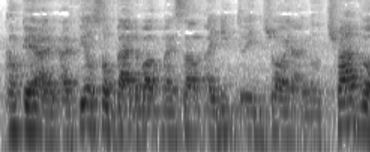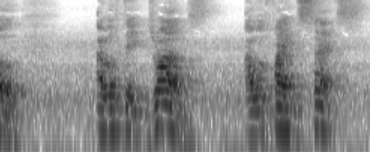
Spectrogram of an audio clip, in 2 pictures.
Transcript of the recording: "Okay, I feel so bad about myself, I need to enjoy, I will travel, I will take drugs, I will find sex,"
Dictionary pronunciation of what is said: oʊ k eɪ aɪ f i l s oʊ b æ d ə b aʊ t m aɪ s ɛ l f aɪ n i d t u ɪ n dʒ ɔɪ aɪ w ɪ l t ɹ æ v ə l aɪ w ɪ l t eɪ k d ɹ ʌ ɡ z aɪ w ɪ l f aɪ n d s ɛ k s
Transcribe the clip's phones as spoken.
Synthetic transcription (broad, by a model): oʊ k eɪ aɪ f i l s oʊ b æ d ə b aʊ t m aɪ s ɛ l f aɪ n i d t u ɪ n dʒ ɔɪ aɪ w ɪ l t ɹ æ v ə l aɪ w ɪ l t eɪ k d ɹ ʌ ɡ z aɪ w ɪ l f aɪ n d s ɛ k s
